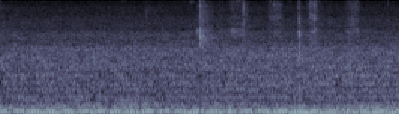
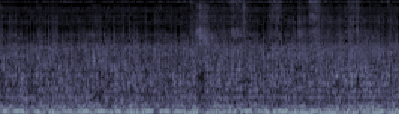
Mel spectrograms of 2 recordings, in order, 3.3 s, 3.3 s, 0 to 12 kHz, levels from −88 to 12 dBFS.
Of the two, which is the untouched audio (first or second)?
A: first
